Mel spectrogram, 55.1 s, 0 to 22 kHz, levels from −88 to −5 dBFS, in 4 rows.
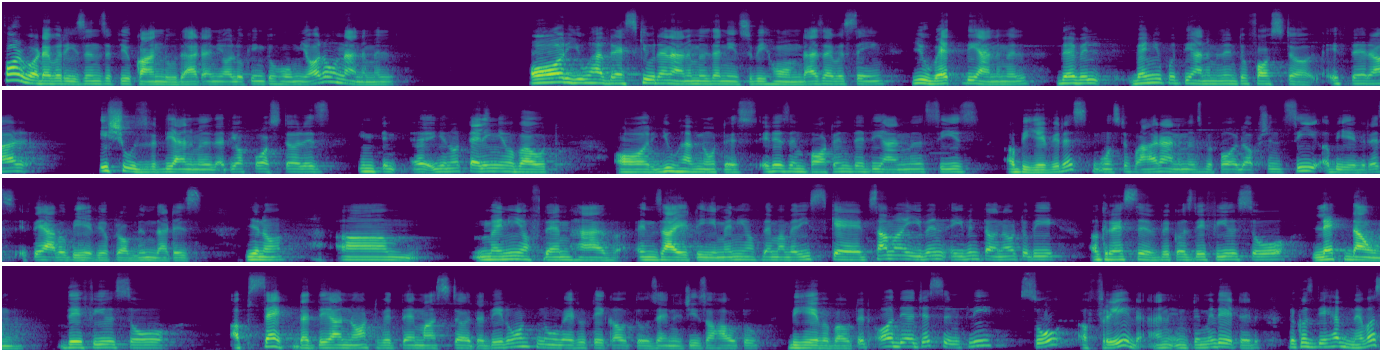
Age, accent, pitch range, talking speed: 20-39, Indian, 120-150 Hz, 175 wpm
